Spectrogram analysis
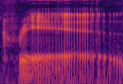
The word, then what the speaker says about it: Chris: His name's Chreez, but it's pronounced Chreez.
